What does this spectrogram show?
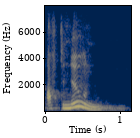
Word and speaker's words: afternoon: afternoon do you remember which is a syllable to be stressed in the word afternoon is the second syllable okay sorry third syllable because this word has got three syllables after noon so yes because this is very important as you always keep wishing the teachers right good afternoon so the noon should be stressed not good afternoon whereas in the case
